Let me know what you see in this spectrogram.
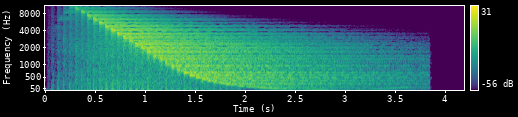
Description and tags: st-125bpm-f-Fx2-1
soundeffect, soundesign, synthes, synthesizer, effect, synth, fx, sci-fi, sweep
